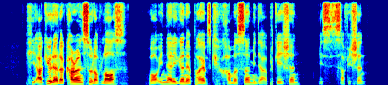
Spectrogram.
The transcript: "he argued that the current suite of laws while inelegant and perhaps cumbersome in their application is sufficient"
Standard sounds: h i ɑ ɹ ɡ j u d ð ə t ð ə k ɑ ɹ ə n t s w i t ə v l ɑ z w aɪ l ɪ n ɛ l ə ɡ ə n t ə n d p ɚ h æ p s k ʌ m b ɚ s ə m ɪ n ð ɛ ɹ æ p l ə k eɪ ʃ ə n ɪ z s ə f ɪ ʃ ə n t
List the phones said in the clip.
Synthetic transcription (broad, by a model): h i ɑ ɡ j u d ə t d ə k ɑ ɹ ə n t s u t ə f l ɑ s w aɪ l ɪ n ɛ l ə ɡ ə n ə n p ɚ h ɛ p s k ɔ m ɚ s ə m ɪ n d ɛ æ p l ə k eɪ ʃ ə n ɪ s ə f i ʃ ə n t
